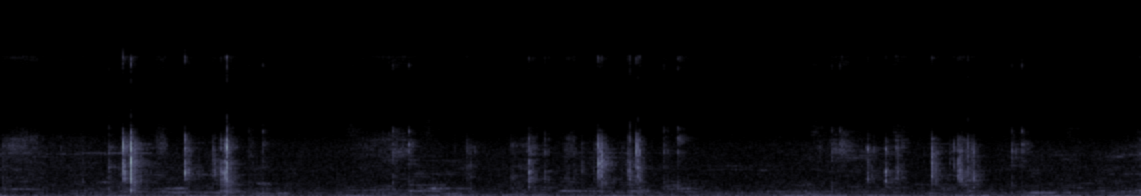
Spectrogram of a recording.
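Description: Faint, scattered clicks of a computer keyboard and mouse as the model is edited, a quick group of three about a second in and more around four and seven seconds.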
